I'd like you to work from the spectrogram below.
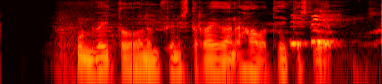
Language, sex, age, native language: Icelandic, male, 14, Icelandic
